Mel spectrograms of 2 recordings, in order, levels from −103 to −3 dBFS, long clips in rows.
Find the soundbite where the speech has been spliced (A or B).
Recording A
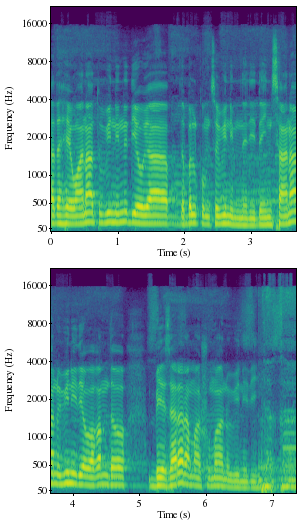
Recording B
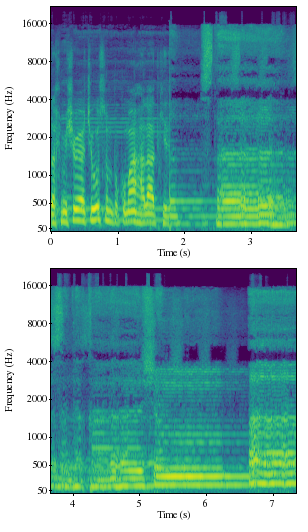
B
